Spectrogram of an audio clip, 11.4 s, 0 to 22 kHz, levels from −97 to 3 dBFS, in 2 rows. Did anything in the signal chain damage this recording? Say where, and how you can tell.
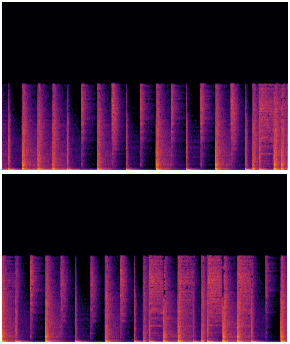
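Yes. Across the whole music clip the top end stops dead at about 11.3 kHz, and the plainly audible damage is a watery, swirling texture and softened attacks. The stage is the codec, most likely MP3 compression at a low bitrate. Short of bits, the encoder cut everything above that fixed frequency and dropped quiet spectral lines, which flicker in and out from frame to frame and produce the swirl.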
